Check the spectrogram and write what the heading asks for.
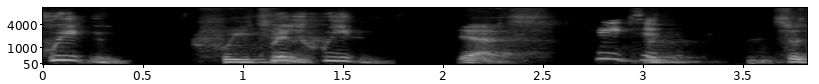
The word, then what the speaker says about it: Wheaton: David said I could pronounce it like Stewie and say Wheaton. So it's Wheaton.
